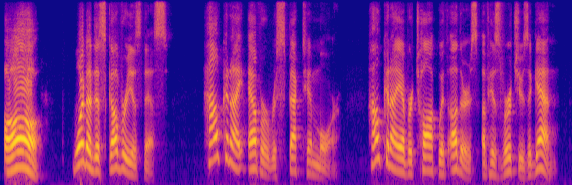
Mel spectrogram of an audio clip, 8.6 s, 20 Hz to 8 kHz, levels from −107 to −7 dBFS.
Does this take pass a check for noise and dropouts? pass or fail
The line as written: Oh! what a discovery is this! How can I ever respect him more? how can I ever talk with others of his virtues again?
pass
